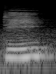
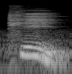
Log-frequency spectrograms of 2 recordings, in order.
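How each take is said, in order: First: The t is unaspirated. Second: The t is strongly aspirated. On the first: The speaker calls it wrong. "উচ্চারণ করছি কি" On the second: The speaker calls it right. "উচ্চারণ হয়েছে কি বলতো ঠি"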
